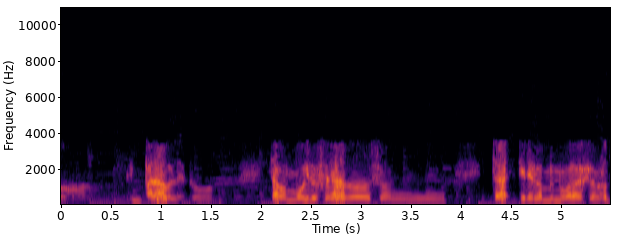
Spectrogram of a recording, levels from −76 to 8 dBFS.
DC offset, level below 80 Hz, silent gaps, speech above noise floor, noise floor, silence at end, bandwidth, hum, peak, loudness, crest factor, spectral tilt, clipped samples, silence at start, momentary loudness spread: under 0.1%; -66 dBFS; none; 23 dB; -48 dBFS; 0 s; 6.6 kHz; none; -6 dBFS; -24 LUFS; 20 dB; -7 dB/octave; under 0.1%; 0 s; 22 LU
